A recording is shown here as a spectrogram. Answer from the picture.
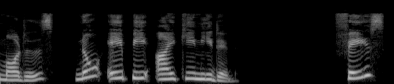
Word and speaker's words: FAISS: LangChain Hugging Face gives us free, local embedding models, no API key needed. Face, pronounced face, is Facebook's vector search library, fast, free, runs locally.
